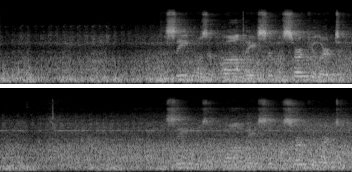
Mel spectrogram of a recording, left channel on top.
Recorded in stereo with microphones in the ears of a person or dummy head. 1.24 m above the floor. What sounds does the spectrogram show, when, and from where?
1.6 s a man speaking: 20° left (ahead or behind), 1.0 m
